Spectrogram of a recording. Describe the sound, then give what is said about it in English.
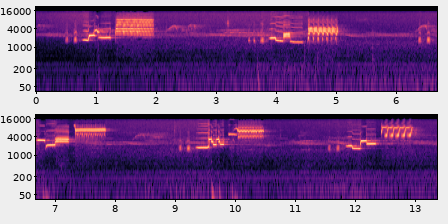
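A wood thrush sings alone in flute-like phrases, about five repeated bursts over a steady quiet background, each phrase rising into bright, ringing trills, loud. “here's the wood thrush at normal speed”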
